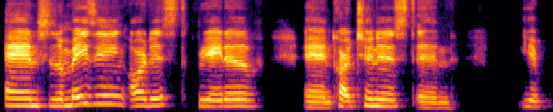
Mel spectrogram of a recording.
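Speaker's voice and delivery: ordinary talk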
